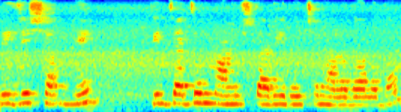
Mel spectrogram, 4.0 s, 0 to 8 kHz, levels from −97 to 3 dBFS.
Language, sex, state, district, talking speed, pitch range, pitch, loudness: Bengali, female, West Bengal, Jalpaiguri, 165 wpm, 220-245 Hz, 230 Hz, -14 LUFS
